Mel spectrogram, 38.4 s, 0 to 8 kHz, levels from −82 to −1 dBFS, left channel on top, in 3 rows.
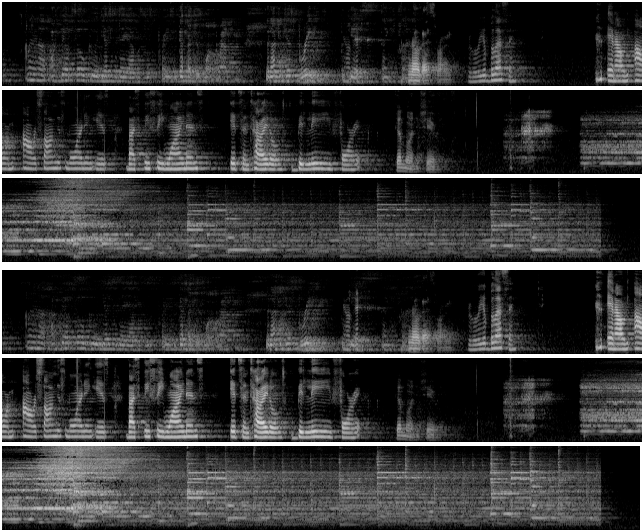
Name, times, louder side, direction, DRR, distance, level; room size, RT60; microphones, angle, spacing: voice 1, 0.5-6.5 6.8-8.2, left 1 dB, 70° left, 3.6 m, -40 dB
voice 2, 8.1-9.0 20.7-21.6 23.2-23.8, left 3 dB, 35° left, 0.8 m, -34 dB
voice 3, 9.3-10.3 11.9-14.9 15.3-16.8 17.4-20.0 22.8-23.4 24.4-37.6, right 6 dB, 65° right, 0.9 m, -28 dB
30.0 x 26.0 x 7.5 m
head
